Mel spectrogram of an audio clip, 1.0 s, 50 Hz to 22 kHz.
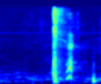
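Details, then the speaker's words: Baby boy (day 9) just woken from a nap with hiccups, having lots of sneezes: a single sharp explosive burst of air with a short trailing breath, a brief sneeze. "Bless you. Lots of sneezes. Oh, and hiccups."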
